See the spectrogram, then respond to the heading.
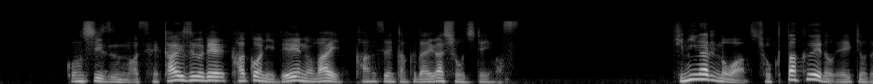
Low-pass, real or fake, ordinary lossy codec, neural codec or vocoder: none; fake; none; codec, 16 kHz, 1 kbps, FunCodec, trained on Chinese and English, 50 frames a second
